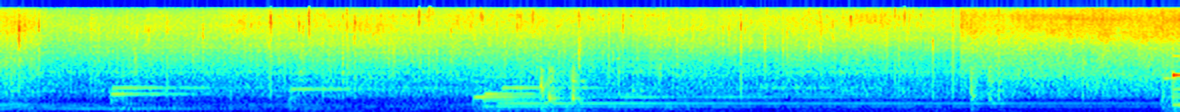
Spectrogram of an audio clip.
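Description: Food sizzling as it fries in oil in a pan, with a few light clicks of a utensil. Soft background music with held notes plays throughout.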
